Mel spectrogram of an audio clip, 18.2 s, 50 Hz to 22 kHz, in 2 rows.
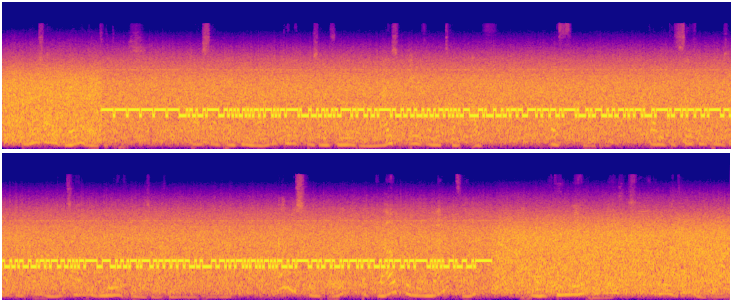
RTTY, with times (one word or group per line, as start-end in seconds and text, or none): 2.7-3.9 NSY6E
4.0-5.2 DV8AI
5.3-6.2 LJBTE
6.3-7.5 QM7EB
7.7-9.1 C3B7C
9.3-10.5 AH86M
10.6-11.5 GXPQQ
11.6-12.6 TC666
12.8-13.8 CCHKQ
13.9-15.1 0RZZH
